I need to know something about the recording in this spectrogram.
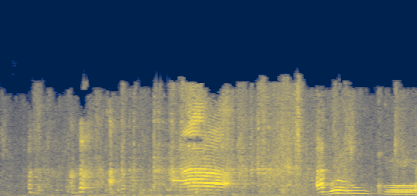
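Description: Voice sounds without words: a loud, high cry that rises and falls about two seconds in, then shorter, lower vocal sounds near the end, with rustling and light knocks of movement before them.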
